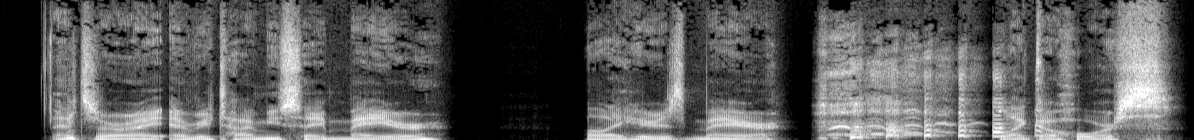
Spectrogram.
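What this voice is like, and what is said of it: Southern American accent. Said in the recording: “that's just my Southern accent”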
